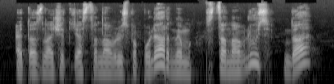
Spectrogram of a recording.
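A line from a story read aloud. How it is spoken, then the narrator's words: Whispering in ear. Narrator (Russian): шепча прямо в ухо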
